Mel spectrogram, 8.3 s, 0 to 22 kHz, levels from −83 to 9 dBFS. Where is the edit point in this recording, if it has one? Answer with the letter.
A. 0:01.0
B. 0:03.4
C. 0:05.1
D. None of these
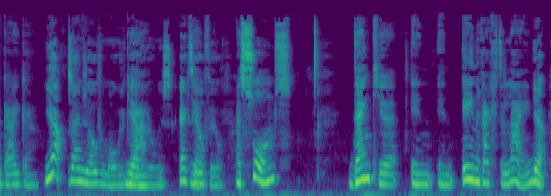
A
